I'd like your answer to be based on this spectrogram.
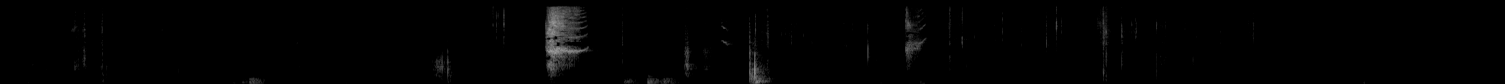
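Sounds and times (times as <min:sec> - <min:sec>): plastic bag crinkling: 0:07.8 - 0:12.7.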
